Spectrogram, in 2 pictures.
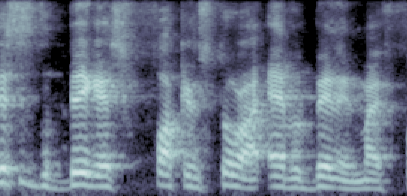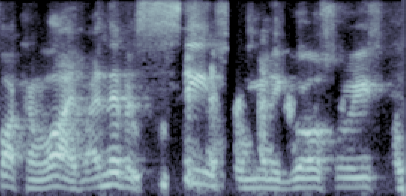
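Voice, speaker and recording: Fairly high in pitch, a man talks at a fairly quick pace with hardly any pauses and ordinary pitch variation. He has a non-native accent. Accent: foreign accent, others make fun of it. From abroad, non-English-speaking country. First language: not English. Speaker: stream guest. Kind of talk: casual chat.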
